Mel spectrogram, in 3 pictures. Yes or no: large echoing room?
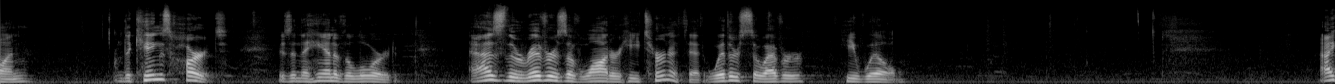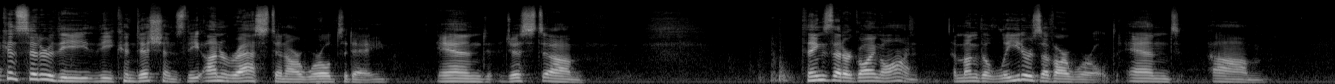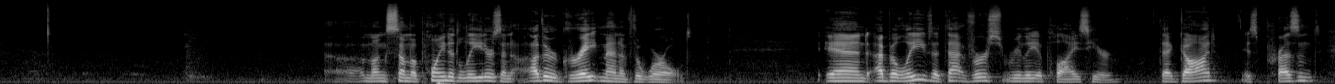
yes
